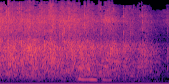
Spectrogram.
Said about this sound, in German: ein Applaus für unseren Gastprediger.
